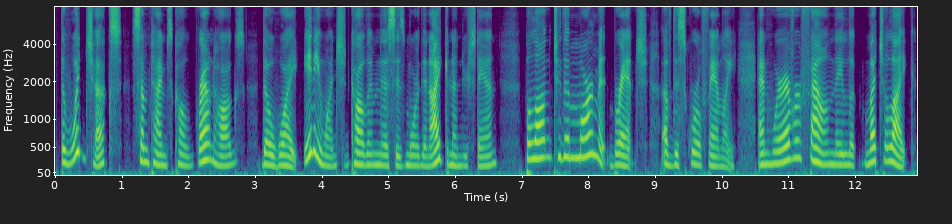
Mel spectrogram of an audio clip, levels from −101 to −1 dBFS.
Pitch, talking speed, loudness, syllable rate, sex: 220 Hz, 165 wpm, -19 LUFS, 4.8 syllables/s, female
